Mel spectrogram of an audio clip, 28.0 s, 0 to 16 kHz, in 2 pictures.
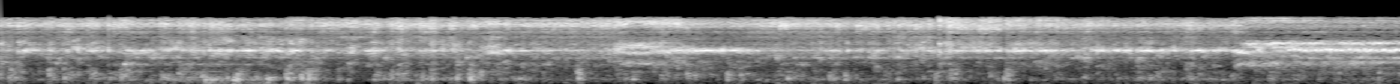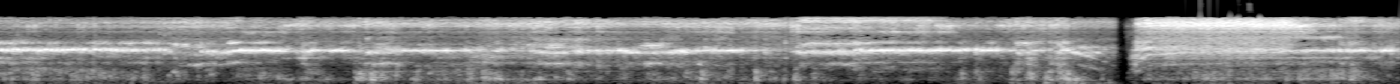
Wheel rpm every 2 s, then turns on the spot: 230, 240, 230, 230, 230, 230, 200, 200, 230, 230, 230, 230, 140, 230.
none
